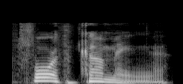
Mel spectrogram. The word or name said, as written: forthcomingness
